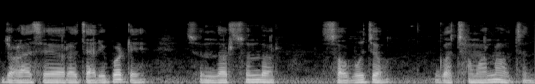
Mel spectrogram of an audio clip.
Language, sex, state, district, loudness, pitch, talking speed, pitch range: Odia, male, Odisha, Khordha, -19 LUFS, 95 Hz, 100 wpm, 95-105 Hz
